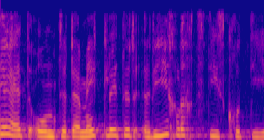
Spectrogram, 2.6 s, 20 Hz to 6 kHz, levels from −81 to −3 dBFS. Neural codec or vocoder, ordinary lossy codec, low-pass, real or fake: codec, 16 kHz, 16 kbps, FunCodec, trained on LibriTTS, 50 frames a second; none; 5.4 kHz; fake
